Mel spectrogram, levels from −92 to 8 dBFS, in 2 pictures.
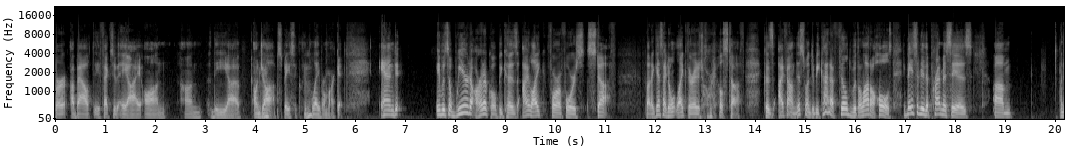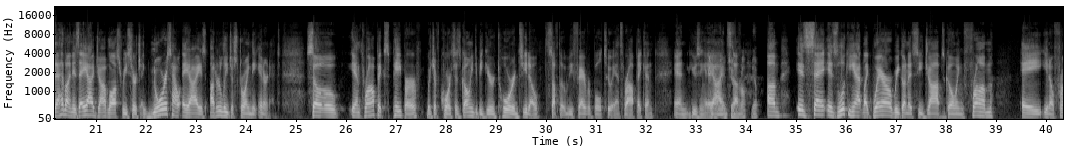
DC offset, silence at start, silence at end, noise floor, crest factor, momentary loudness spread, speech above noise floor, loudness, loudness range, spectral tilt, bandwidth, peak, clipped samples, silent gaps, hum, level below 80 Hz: under 0.1%; 0 s; 0 s; -71 dBFS; 16 dB; 11 LU; 46 dB; -25 LUFS; 5 LU; -5 dB/octave; 12.5 kHz; -10 dBFS; under 0.1%; none; none; -58 dBFS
